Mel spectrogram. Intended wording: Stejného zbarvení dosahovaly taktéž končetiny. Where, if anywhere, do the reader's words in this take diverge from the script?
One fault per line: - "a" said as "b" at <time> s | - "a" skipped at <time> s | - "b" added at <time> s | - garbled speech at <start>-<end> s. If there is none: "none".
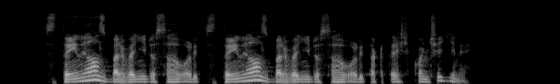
- "stejného zbarvení dosahovaly" added at 2.0 s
